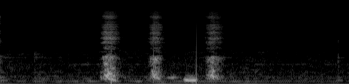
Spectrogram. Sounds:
Sniff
